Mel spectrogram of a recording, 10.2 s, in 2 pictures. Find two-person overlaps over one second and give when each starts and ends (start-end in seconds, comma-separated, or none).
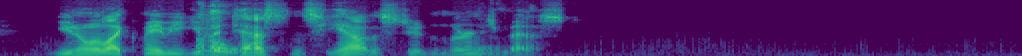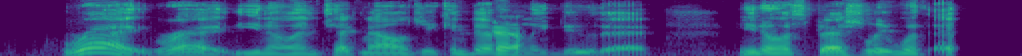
none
